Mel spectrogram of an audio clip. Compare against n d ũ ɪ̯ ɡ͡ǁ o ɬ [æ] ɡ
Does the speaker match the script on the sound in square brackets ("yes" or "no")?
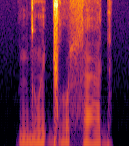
yes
